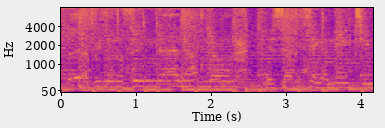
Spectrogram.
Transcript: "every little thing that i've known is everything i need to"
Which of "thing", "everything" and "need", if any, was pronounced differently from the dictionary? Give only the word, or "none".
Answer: none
